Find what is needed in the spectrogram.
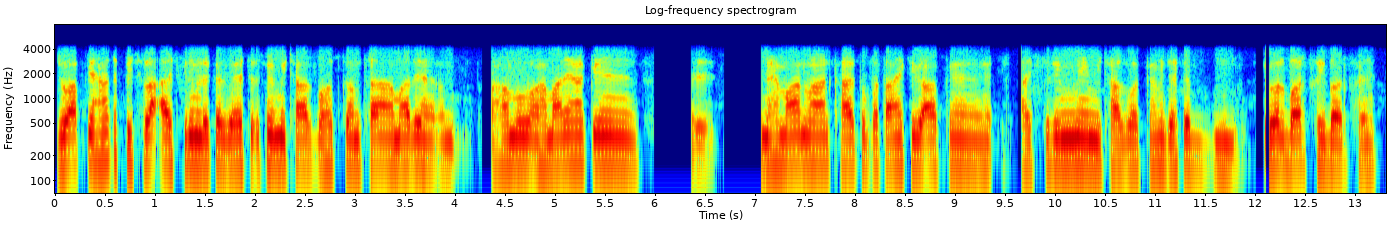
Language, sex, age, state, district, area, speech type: Hindi, male, 18-30, Uttar Pradesh, Mirzapur, rural, conversation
